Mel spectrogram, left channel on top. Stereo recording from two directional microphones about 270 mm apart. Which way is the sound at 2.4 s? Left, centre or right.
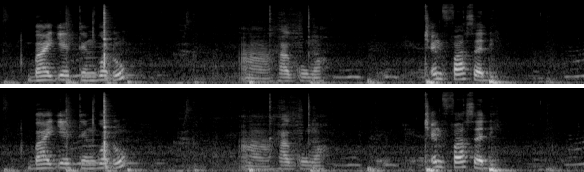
Left.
